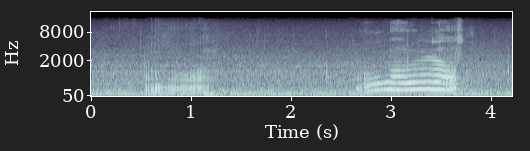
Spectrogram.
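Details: Indoor female F2 Asian Leopard Cat hybrid on top of a refrigerator gives one clear, tonal meow, slightly rising then falling, after a brief rougher sound, while a person speaks to her nearby.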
